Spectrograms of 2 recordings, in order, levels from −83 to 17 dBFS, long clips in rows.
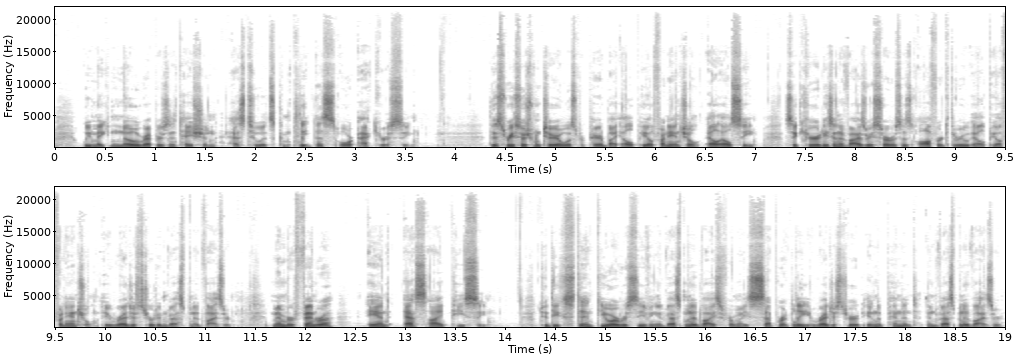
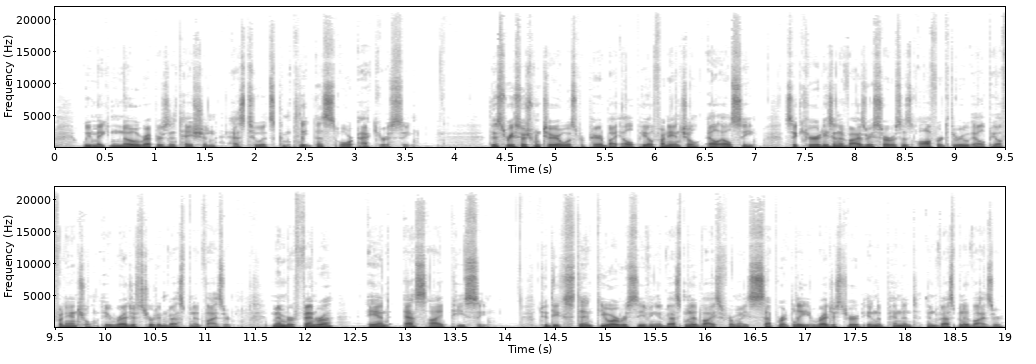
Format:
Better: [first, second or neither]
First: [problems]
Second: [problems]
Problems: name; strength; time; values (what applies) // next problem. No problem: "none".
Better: second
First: thin; somewhat; fading below 250 Hz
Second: none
